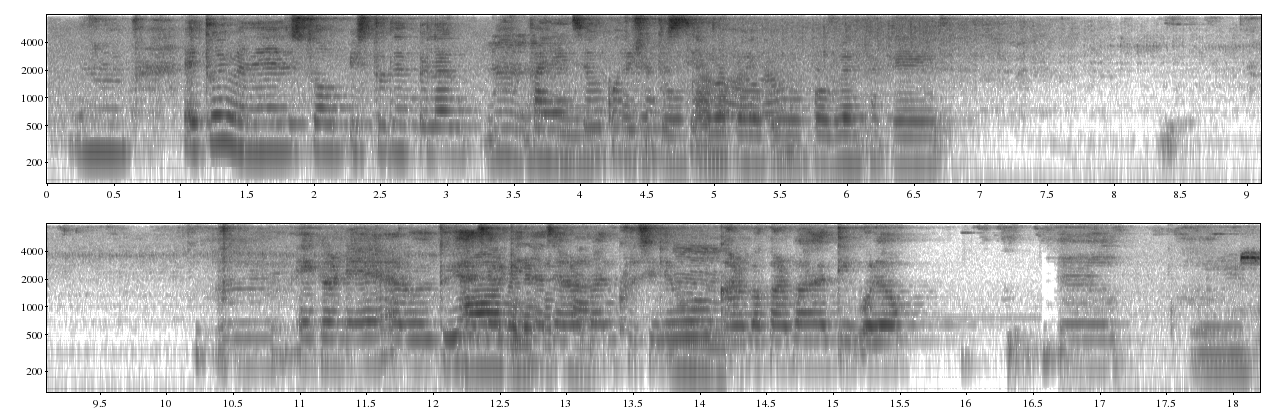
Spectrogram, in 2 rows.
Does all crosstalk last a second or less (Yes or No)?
No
